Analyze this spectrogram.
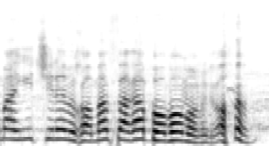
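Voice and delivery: loud, high shouted cry; a child's shout retold at full force; sudden shout. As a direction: burst out and yell it. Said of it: "یهو داد زد".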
